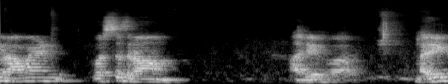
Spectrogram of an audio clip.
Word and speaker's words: Rama: Ideally, Rama is the name, pronunciation, but Bengali chant Ramo.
